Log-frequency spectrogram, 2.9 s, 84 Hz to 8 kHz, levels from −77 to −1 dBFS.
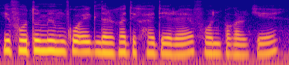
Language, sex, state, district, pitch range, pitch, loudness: Hindi, female, Arunachal Pradesh, Longding, 190-225 Hz, 205 Hz, -15 LUFS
